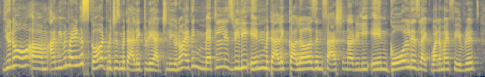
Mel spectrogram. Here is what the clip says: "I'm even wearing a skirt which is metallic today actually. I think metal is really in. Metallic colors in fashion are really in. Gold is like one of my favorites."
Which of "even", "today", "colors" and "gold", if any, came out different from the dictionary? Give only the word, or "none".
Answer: none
